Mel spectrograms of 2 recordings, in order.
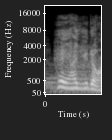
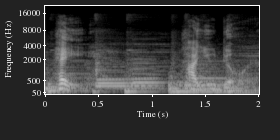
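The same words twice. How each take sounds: First: It is said fast and furiously. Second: It is said slowly and smoothly.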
